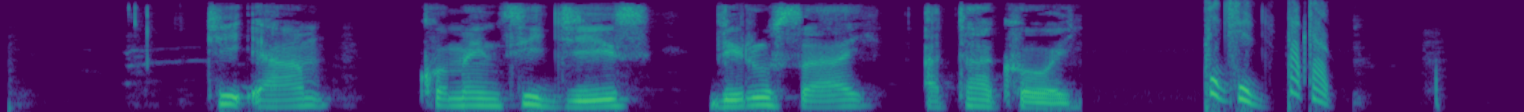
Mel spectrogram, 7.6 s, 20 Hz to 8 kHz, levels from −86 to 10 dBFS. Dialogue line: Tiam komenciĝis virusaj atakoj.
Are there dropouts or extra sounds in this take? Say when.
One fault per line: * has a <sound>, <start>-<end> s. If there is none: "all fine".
* has a chirp, 6.0-6.7 s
